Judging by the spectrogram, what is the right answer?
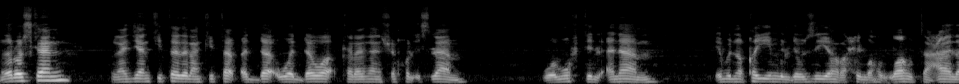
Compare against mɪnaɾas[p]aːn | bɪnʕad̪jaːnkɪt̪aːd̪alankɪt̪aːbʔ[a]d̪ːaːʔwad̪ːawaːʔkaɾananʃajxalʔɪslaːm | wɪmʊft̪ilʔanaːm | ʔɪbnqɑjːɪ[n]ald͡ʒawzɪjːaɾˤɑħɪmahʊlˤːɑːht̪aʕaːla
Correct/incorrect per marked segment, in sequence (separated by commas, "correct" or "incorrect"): incorrect, correct, incorrect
